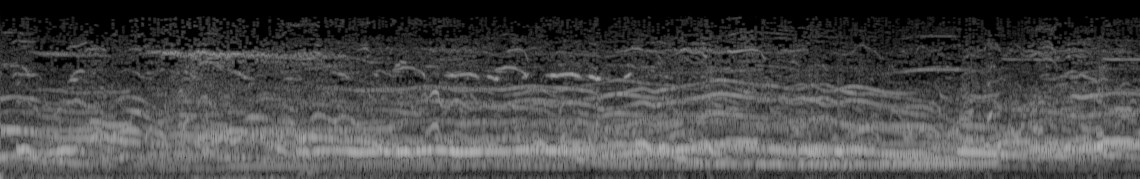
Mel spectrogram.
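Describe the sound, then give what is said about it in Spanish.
A pack of wolves howls together, many overlapping, sliding voices rising and falling in a dense, continuous chorus that fills the whole stretch at steady, moderate loudness. “Una manada de lobos aullando al unísono componen realmente una musicalidad que únicamente habrá podido ser superada por ese otro grande depredador que es el hombre.”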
